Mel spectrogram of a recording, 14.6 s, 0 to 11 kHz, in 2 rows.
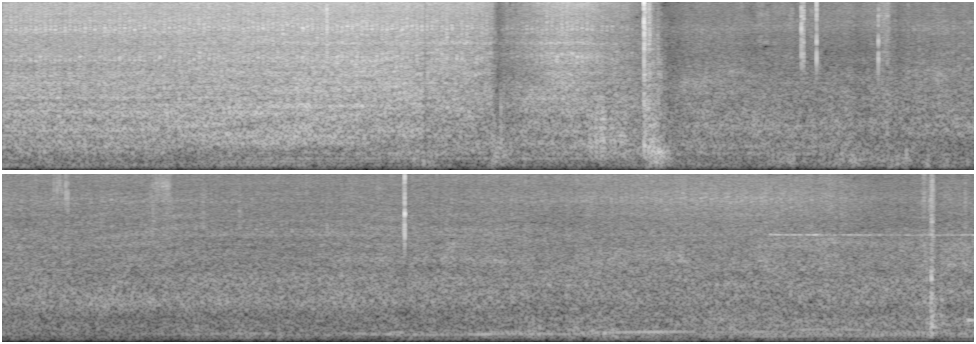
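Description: A 2015 Ford Mustang Roush Stage 1's 2.3-litre EcoBoost turbocharged four-cylinder idling, heard loud and close from the open engine bay. A single loud thump about five seconds in is the hood being shut, after which the idle is quieter.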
